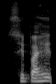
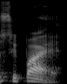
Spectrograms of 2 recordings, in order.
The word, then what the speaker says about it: सिपाही: हम लोग बोलते हैं लेकिन क्या होता है कि अंग्रेज उसको सिपाई तो एस ई पी ओ वाई सिपाई बोलते हैं तो क्योंकि अंग्रेज जो है ही या कह सकते हैं कि हा व सही सही व लोग नहीं बोल पाते हैं तो इसीलिए सिपाई कहते हैं तो हम लोग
